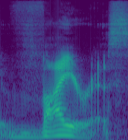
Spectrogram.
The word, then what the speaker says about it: virus: But Americans say virus. Virus. Yeah. I think this is a case where traditionally in languages of Europe, the letter I is an E sound.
